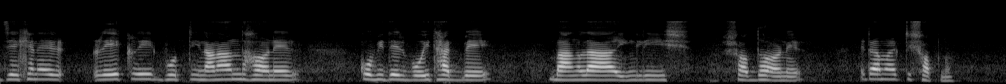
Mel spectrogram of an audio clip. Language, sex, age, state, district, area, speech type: Bengali, female, 30-45, West Bengal, Alipurduar, rural, spontaneous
